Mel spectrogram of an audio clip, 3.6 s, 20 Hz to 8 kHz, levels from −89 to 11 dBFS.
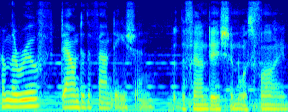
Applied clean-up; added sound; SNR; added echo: none; none; none; none.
